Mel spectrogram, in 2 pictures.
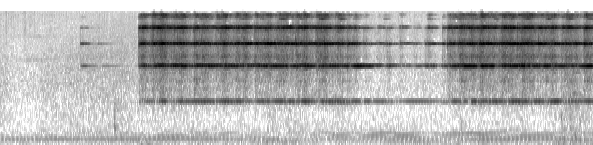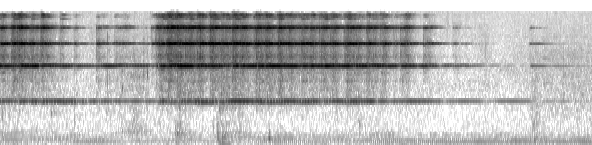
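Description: Altar bells rung three times, each a ringing spell of about three seconds with short gaps between, marking the elevation of the chalice after the consecration.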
